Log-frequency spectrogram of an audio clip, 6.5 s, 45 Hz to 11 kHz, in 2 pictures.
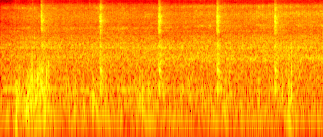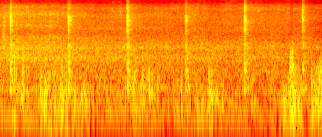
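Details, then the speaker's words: Volvo FMX truck, diesel at idle: sharp regular click roughly every 0.6 seconds from the rear axle area; rear discs are intact, owner suspects something in the rear axle, cause not yet found. "То ли в этом мосту что-то сзади. Вот такой вот звук издает."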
